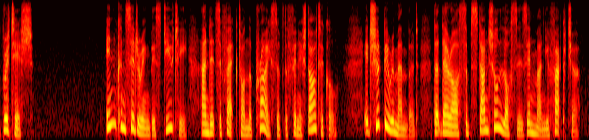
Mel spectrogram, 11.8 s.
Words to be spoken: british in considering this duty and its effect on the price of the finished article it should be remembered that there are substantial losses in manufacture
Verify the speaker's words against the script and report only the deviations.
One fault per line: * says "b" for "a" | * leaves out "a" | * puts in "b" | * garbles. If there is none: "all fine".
all fine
